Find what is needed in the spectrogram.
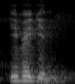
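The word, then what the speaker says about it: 이백일: বসালাম, তারপরে কী হলো ইবেগিল। যেহেতু কোনো ব্যঞ্জনবর্ণের পরে উপরে ইয়ং আসলে এই ব্যঞ্জনবর্ণটা ইয়ংয়ের জায়গায় গিয়ে উচ্চারণ হয়, সেজন্য আমরা এই গিয়ককে ইয়ংয়ের জায়গায় নিয়ে যাব, ঠিক আছে।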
